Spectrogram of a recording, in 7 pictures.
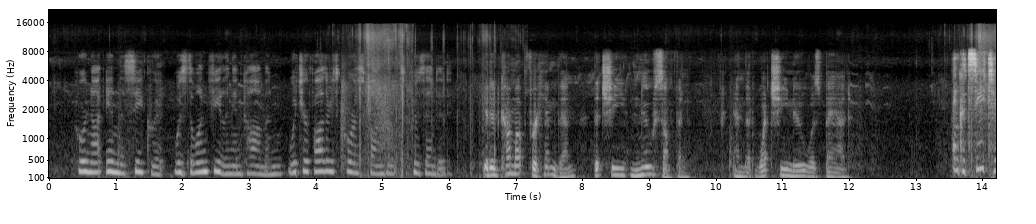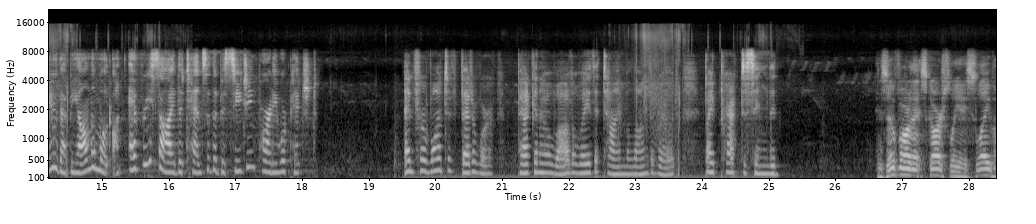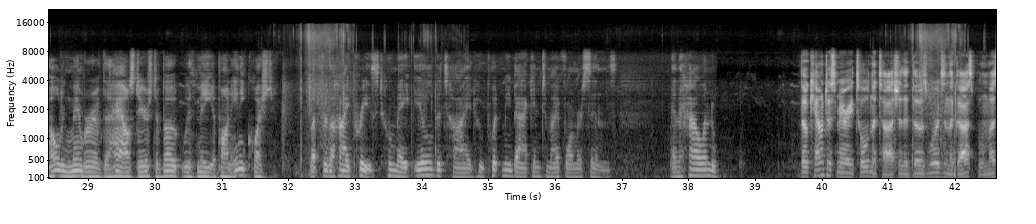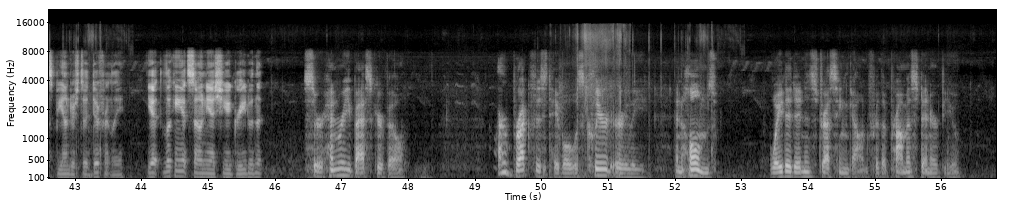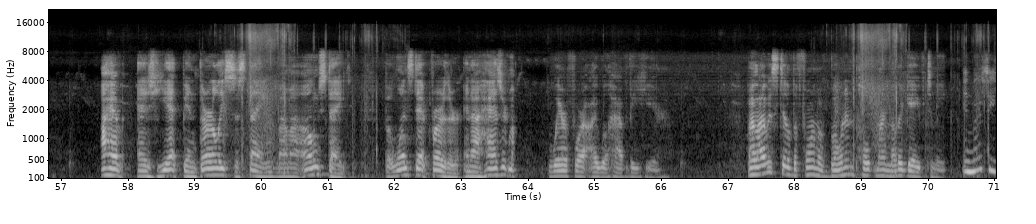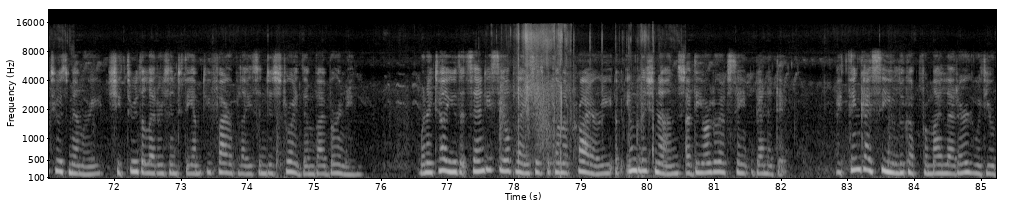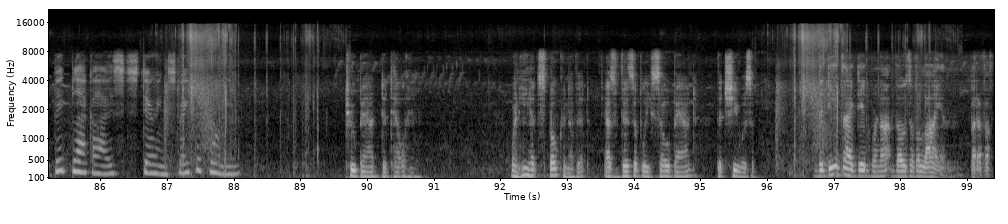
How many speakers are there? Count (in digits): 8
